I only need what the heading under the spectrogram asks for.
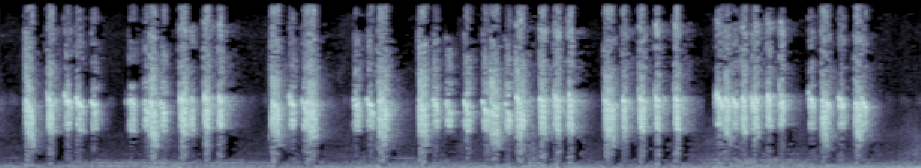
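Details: Fighting song of the kemade flowerpecker (genus Dicaeum), used for tutoring and luring small birds. Crisp separate bursts of high, sharp ticking trills come roughly twice a second over a quiet background.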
